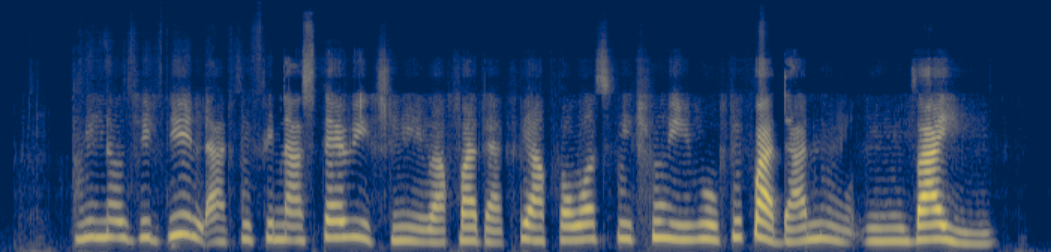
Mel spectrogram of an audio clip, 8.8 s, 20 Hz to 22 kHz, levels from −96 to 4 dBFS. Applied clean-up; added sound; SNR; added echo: neural mask model DeepFilterNet 3.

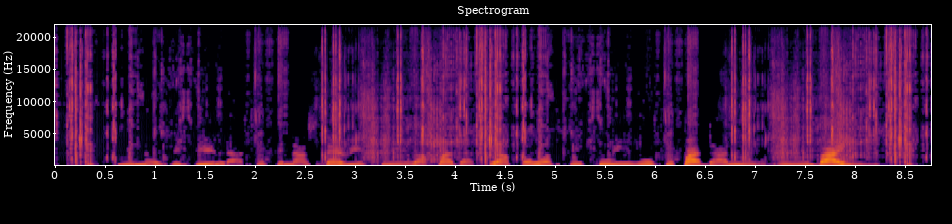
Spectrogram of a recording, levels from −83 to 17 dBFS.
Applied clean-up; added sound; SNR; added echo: classical method spectral subtraction.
